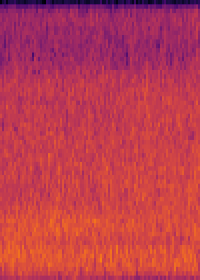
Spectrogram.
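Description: Shallow, fast stream rushing and splashing over rocks, a steady even rush of water.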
